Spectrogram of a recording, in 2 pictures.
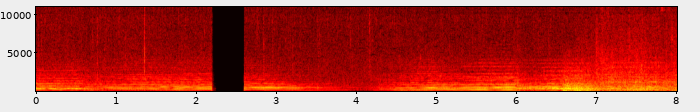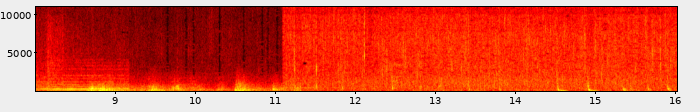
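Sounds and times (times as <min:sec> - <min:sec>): heavy rain falling: 0:02.6 - 0:16.0
loud raindrops: 0:02.6 - 0:16.0
thunder rumbling: 0:06.3 - 0:16.0.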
